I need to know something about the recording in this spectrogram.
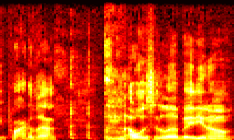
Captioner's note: laughing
